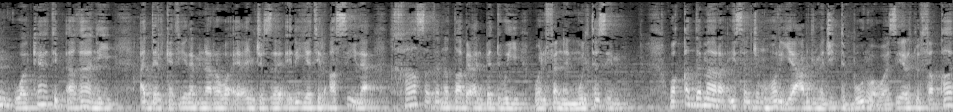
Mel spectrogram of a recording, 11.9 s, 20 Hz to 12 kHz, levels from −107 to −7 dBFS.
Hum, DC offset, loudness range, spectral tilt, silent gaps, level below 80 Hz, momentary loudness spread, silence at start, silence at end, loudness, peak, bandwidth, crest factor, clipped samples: none; under 0.1%; 1 LU; -5.5 dB/octave; none; -44 dBFS; 6 LU; 0 s; 0 s; -22 LUFS; -8 dBFS; 11.5 kHz; 14 dB; under 0.1%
